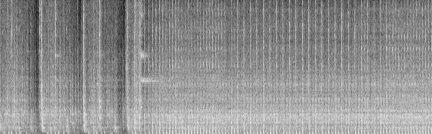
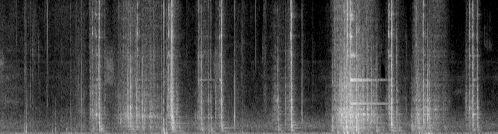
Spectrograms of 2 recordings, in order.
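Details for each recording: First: Homemade lowrider go-kart on first start, with the small engine loosely held by only three bolts and no throttle cable: after a few stumbling catches it runs fast with a harsh, rattly beat that sounds wrong; cause unclear. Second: Lowrider go-kart small engine on first start after mounting, held by only three loose bolts, no throttle cable or brakes; several pull attempts, then catches in brief bursts and runs rough and uneven.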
